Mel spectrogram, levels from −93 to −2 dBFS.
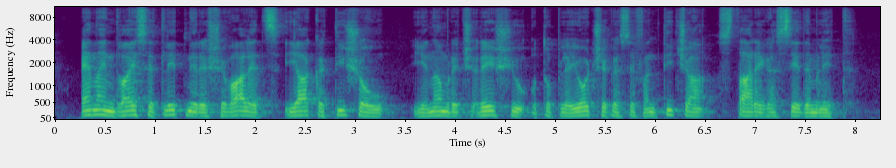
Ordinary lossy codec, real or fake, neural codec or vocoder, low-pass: none; fake; vocoder, 22.05 kHz, 80 mel bands, WaveNeXt; none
